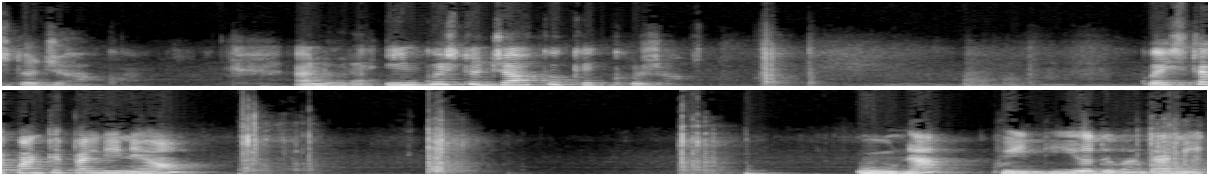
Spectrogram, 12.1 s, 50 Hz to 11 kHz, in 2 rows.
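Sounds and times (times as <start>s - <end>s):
clothespins knocking on wooden table: 7.2s - 8.6s, 9.4s - 10.1s.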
